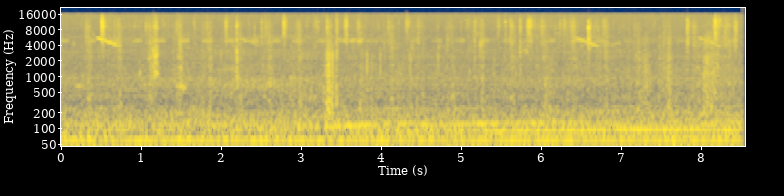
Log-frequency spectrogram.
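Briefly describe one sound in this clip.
A horse canters on soft sand with dull hoof thuds.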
